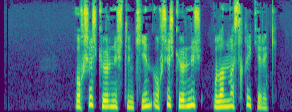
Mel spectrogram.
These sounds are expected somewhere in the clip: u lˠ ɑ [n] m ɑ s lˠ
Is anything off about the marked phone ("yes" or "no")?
no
